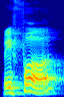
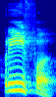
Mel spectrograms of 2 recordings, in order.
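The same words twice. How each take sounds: First: "prefer" with short pre-, long FER; preFER, rising on the stressed end; stress on last syllable. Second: "prefer" said as PREE-fer; long stressed first syllable in "prefer"; wrong stress on first syllable. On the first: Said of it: "stress is on the last syllable". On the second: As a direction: hit PRE, drop FER in "prefer". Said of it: "not prefer". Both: Shown as a demonstration.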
